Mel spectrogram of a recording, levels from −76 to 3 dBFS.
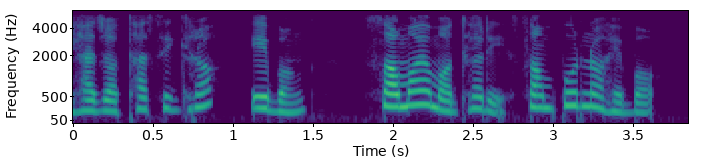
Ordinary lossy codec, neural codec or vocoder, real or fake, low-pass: none; none; real; 5.4 kHz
